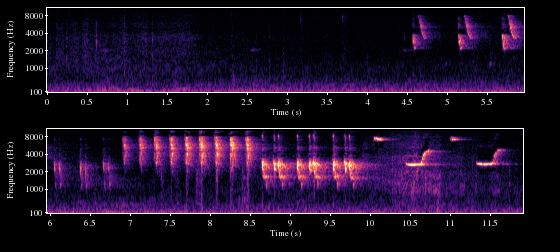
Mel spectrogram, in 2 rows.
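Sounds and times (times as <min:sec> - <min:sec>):
thrush nightingale singing: 0:04.6 - 0:11.9.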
